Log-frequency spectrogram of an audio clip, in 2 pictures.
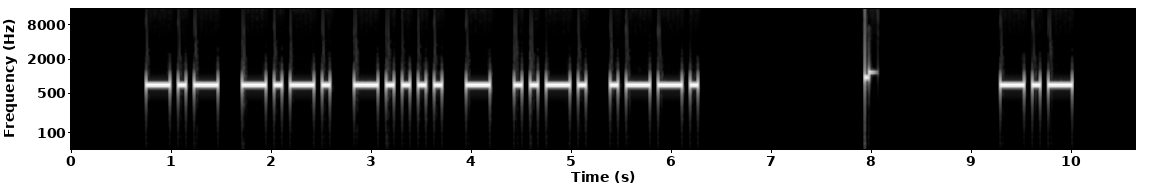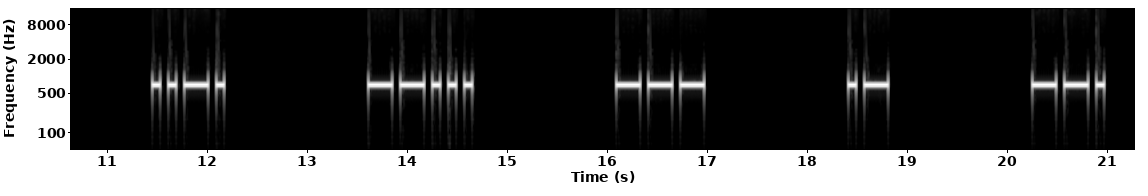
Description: Morse code, heard as a keyed tone, about 15 wpm, spaced as for 8 wpm, 700 Hz. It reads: KC6TFP KF7OAG
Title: USA Call Signs - 6 Characters - 6x Character Spacing - 15wpm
